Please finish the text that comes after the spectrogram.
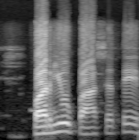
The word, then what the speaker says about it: पर्युपासते: पर्युपासते में जो है यहां पे पर जो है य का उच्चारण स्पष्ट करें।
